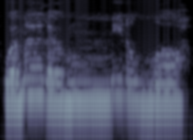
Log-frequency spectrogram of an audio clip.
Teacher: kondisi tertutup dan sedikit bergetar untuk menengungkan bacaan mim tersebut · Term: idgham mimi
